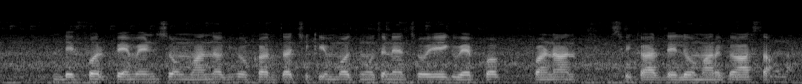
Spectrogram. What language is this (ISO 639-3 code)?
mar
